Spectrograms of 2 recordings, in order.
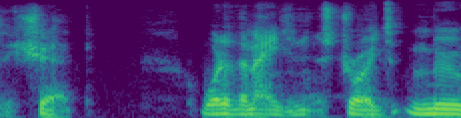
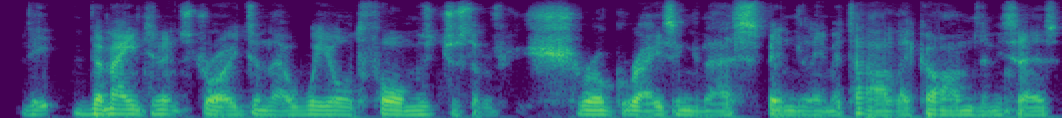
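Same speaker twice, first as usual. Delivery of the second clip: ordinary talk, nothing marked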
